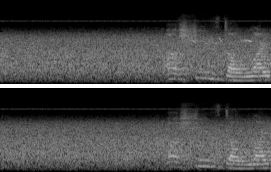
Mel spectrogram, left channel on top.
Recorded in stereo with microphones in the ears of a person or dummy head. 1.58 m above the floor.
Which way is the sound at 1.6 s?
55° left (ahead or behind).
